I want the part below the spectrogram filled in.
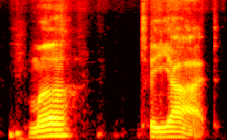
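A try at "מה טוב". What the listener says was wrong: not a yeah. It's not a duh. Matawab.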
